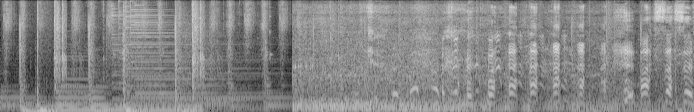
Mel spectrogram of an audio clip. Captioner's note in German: gelächter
